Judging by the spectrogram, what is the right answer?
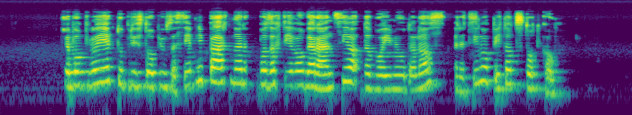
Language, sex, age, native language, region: Slovenian, female, 50-59, Slovenian, Central Slovenia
